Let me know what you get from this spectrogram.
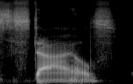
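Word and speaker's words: Sts'ailes: How's it spelled? – It's S-T-S apostrophe A-I-L-E-S. – That's not even, no. – Right. – Stales. – Stales. – Styles. – Yes.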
